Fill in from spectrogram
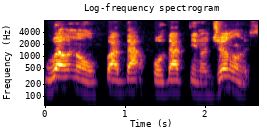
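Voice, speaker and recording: A man with a Japanese accent in a dry, close sound with no echo. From Japan, Okinawa. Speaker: English pronunciation coach. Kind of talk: live stream monologue. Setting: online live stream. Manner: halting, many self-corrections.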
